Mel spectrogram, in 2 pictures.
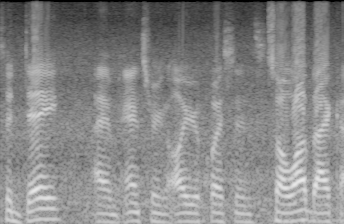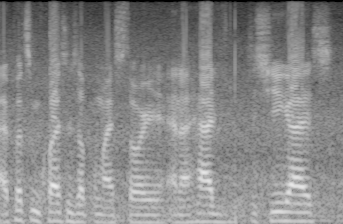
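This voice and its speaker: A man's voice: mid-range voice, fairly even intonation, moderate pace. A young man from Southern California, a vlogger and photographer, chatting loosely to the camera outdoors at sunset, rambling with lots of "like"s. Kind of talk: casual chat to camera. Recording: outdoor noise with traffic.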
